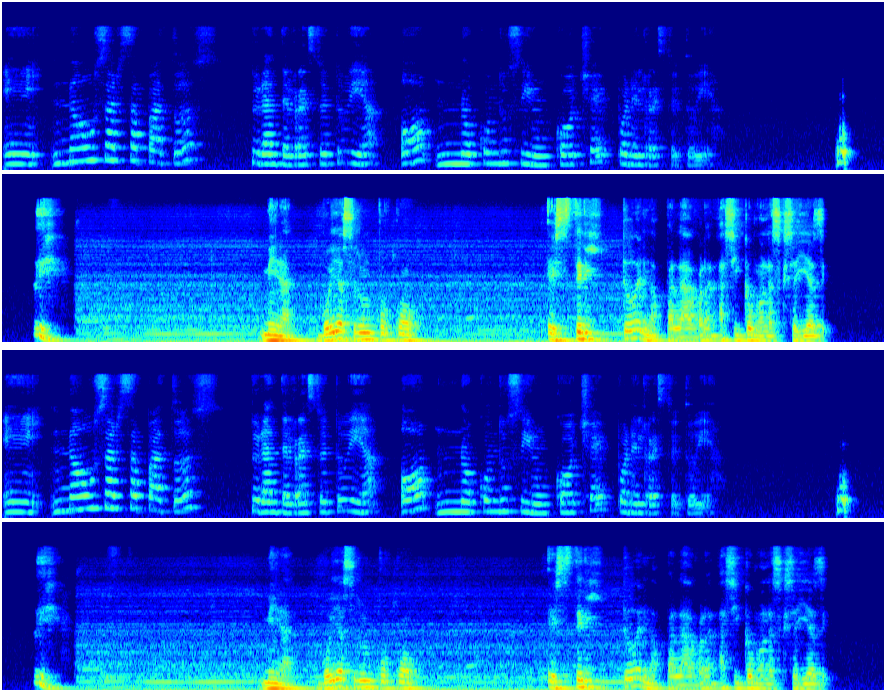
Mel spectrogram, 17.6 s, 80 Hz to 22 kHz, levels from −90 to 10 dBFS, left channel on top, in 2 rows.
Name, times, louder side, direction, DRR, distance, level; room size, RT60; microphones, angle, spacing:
voice 1, 0.0-2.1 2.5-7.2 9.8-10.0, right 2 dB, 25° right, 0.6 m, -47 dB
voice 2, 9.1-9.5 11.4-13.2 14.3-17.0, left 4 dB, 45° left, 0.3 m, -24 dB
sound 1, 9.5-15.1, left 2 dB, 75° left, 1.1 m, -37 dB
3.2 x 3.0 x 2.6 m
head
